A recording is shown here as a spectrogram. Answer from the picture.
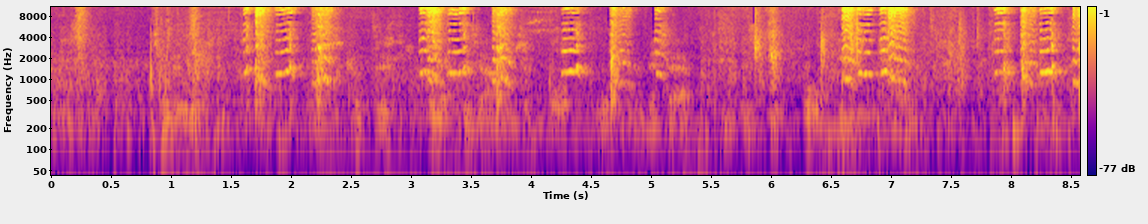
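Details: Three Chihuahua puppies at play: short high squeaky yips and whines in quick bursts, mixed with scuffling clicks and scratches, with a person speaking throughout.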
